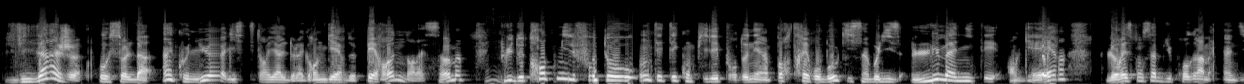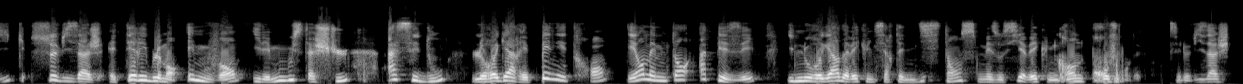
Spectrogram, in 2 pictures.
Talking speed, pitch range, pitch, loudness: 175 wpm, 125-210 Hz, 165 Hz, -12 LUFS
